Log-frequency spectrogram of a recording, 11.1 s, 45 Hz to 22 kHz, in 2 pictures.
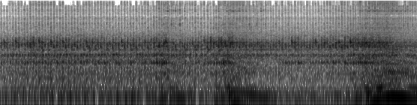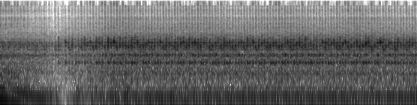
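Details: Peugeot XD2 diesel after the injectors were removed, tested and adjusted (set to about 115): idle clatter rises with a short rev and settles back, fairly even with no obvious misfire. Sounds better, performance unknown. Normal diesel idle.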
